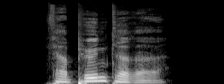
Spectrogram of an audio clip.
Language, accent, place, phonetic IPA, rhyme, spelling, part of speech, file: German, Germany, Berlin, [fɛɐ̯ˈpøːntəʁə], -øːntəʁə, verpöntere, adjective, De-verpöntere.ogg
- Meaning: inflection of verpönt: 1. strong/mixed nominative/accusative feminine singular comparative degree 2. strong nominative/accusative plural comparative degree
